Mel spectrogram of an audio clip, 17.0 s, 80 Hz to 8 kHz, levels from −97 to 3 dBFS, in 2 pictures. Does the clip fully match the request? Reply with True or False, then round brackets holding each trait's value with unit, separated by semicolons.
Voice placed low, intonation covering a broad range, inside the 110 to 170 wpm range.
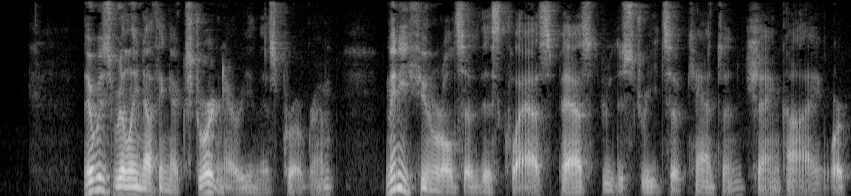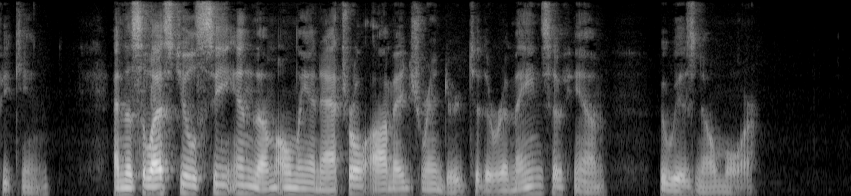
True (95 Hz; 6.3 semitones; 155 wpm)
